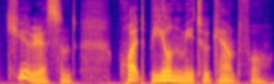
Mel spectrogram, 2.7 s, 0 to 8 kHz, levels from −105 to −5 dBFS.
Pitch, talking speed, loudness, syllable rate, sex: 130 Hz, 175 wpm, -20 LUFS, 5.1 syllables/s, male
